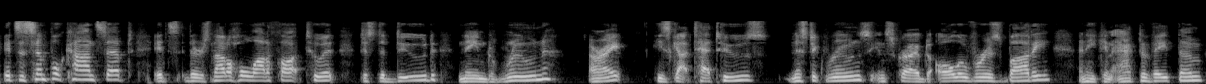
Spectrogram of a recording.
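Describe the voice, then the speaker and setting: A man talking casually as a player in a tabletop role-playing game, informal and jokey, thinking out loud as he describes a character. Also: a little high, measured pace, slightly rough, no room sound, muffled recording.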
